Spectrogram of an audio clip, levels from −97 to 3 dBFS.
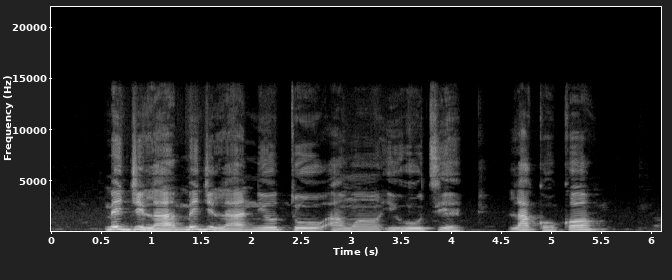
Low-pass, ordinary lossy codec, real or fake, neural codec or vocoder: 14.4 kHz; none; real; none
